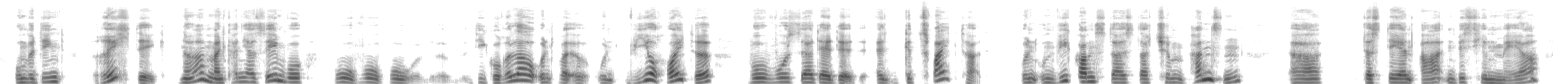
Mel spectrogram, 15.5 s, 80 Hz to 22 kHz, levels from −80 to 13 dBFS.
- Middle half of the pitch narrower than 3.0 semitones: No, average, 3.8 semitones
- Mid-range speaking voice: Yes, medium, 180 Hz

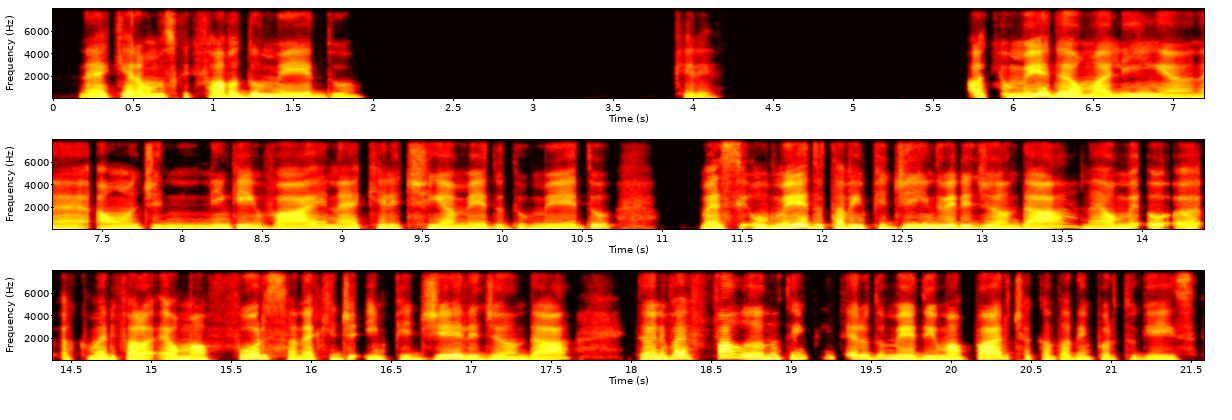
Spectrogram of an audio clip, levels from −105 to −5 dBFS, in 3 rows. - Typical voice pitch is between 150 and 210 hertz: Yes, high, 195 Hz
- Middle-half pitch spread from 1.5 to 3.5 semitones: Yes, average, 2.7 semitones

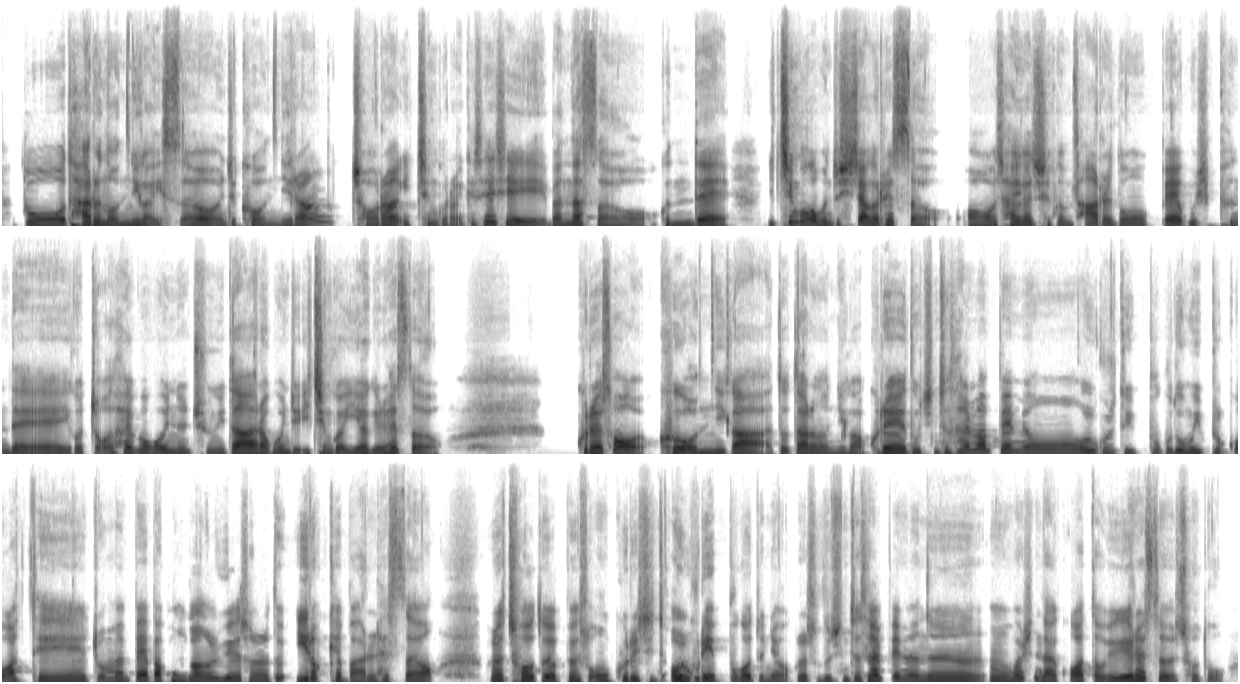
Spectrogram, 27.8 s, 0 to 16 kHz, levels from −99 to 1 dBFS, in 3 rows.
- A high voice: Yes, high, 205 Hz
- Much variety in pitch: Yes, wide, 6.6 semitones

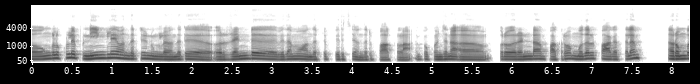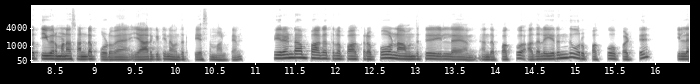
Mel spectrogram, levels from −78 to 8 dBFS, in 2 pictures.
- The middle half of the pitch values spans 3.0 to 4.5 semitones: Yes, average, 3.7 semitones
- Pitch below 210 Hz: Yes, medium, 140 Hz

